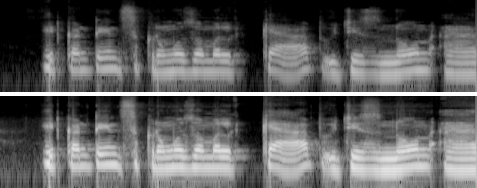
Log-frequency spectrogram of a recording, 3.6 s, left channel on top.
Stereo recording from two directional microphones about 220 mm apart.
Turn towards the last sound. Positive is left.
turn(degrees=-45)  # may be behind; listen again after turning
